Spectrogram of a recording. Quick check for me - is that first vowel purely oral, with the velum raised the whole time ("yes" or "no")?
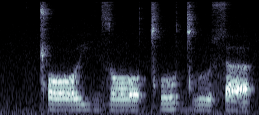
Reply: yes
